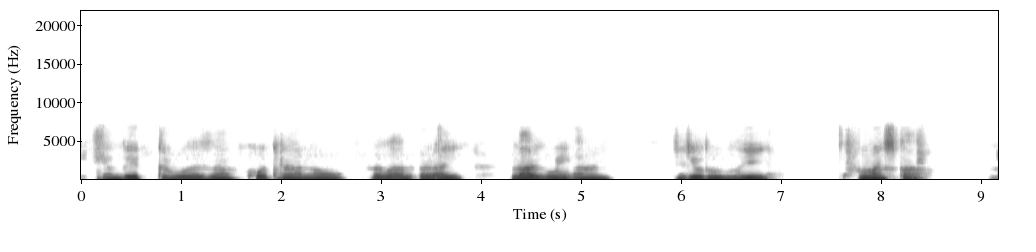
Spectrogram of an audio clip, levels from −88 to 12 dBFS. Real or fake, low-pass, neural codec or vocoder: fake; 7.2 kHz; codec, 24 kHz, 0.9 kbps, WavTokenizer, medium music audio release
